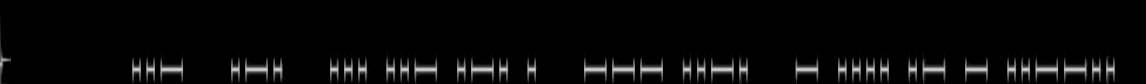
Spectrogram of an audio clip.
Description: Morse code, heard as a keyed tone, about 17 wpm, 700 Hz. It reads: U R SURE OF THAT?
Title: Sentences from Top 300 Words and Abbreviations 17wpm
